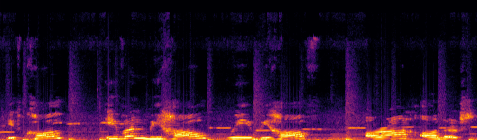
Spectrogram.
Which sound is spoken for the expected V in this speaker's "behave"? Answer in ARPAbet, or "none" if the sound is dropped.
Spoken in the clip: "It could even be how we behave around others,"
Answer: F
